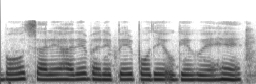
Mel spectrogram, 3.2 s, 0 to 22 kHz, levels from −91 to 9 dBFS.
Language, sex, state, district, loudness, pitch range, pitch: Hindi, female, Arunachal Pradesh, Longding, -10 LUFS, 235-245 Hz, 240 Hz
